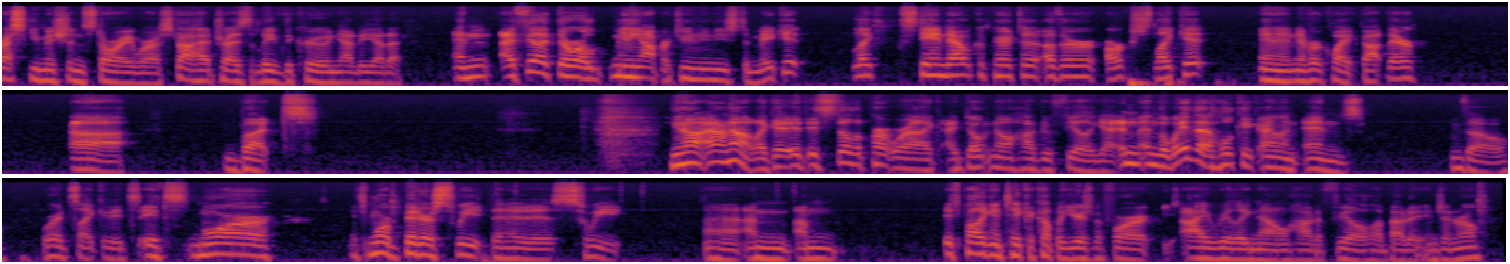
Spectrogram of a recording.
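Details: Stuttering in a male podcast host who describes himself as a stammerer, speaking in a live-streamed English podcast.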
